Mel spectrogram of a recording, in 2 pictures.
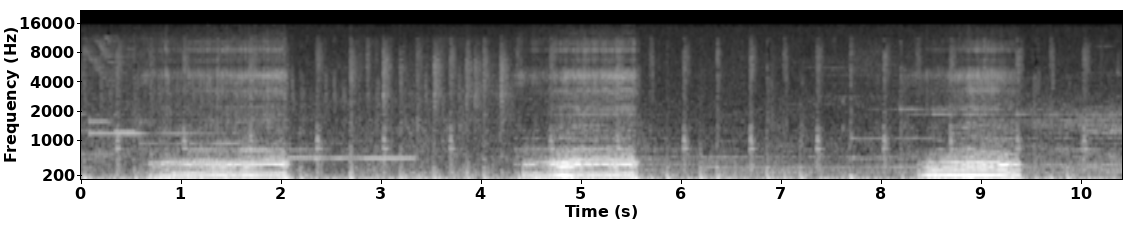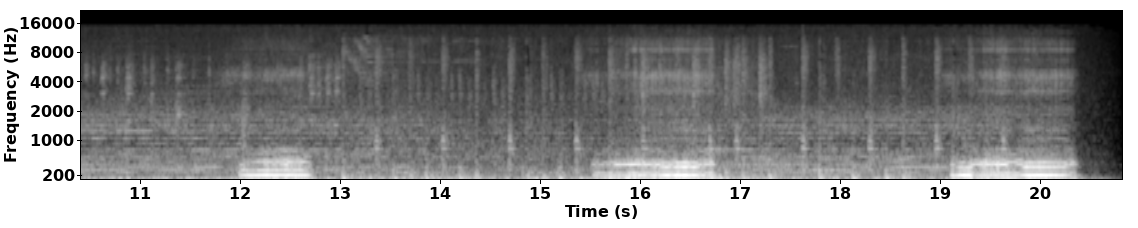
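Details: Cane corso puppy snoring: loud rumbling snores with a voiced, nasal quality, about 16 per minute, over soft background music.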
